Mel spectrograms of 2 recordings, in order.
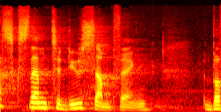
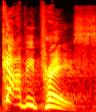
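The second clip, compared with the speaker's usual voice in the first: loud, pitched-up voice with full gusto; 8 semitones higher, 5 dB louder than usual. Acting out the healed man coming back praising god, acting out loud praise. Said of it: "came back praising God in a loud voice".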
